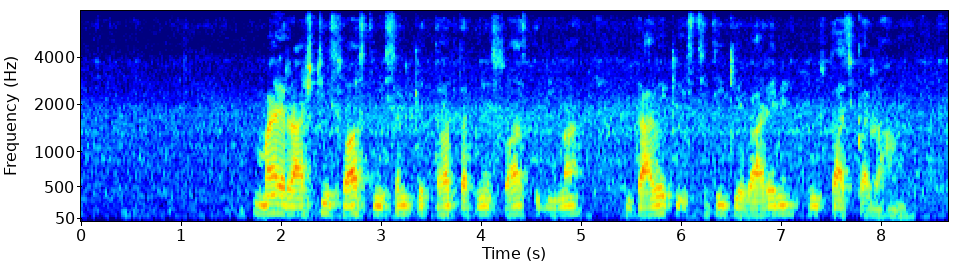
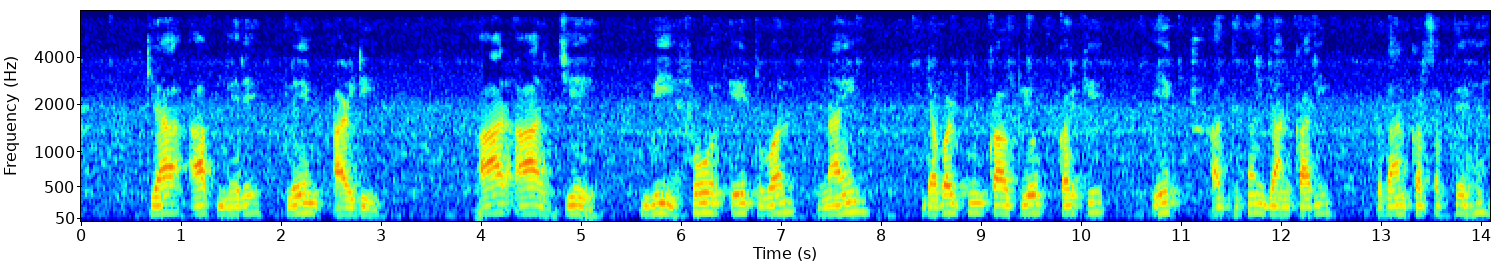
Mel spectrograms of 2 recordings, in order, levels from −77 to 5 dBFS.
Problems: constant background noise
